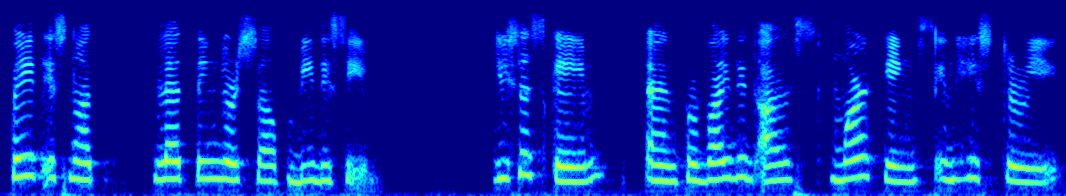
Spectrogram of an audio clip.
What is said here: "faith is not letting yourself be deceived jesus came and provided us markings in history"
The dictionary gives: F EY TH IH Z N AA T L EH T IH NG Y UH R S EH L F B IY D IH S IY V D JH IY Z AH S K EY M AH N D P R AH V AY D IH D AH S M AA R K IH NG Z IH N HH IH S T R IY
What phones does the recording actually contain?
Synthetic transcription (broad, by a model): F EY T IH S N AA T L EH T IH NG Y UH R S EH L F B IY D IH S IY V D JH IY S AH S K EY M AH N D P R AH V AY D IH D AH S M AA R K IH NG S IH N HH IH S T R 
